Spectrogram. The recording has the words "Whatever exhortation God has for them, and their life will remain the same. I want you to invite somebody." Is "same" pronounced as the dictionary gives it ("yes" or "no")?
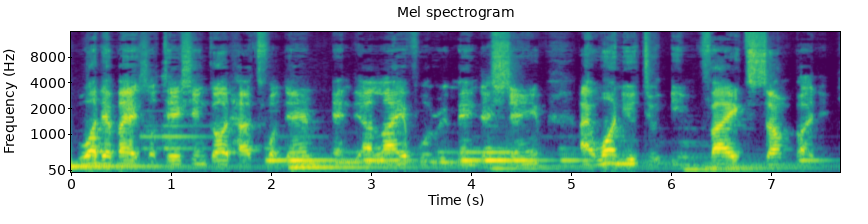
no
